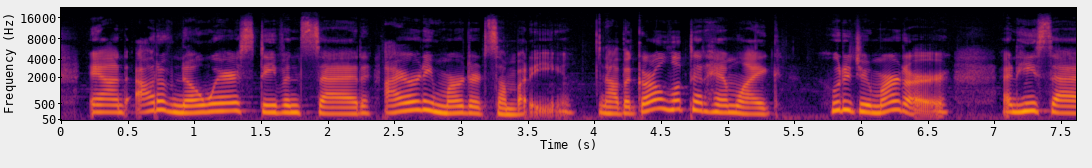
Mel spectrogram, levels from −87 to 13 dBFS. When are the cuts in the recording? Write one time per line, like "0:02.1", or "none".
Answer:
none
